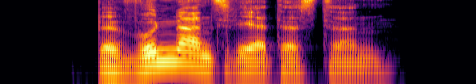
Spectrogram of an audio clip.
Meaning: 1. superlative degree of bewundernswert 2. inflection of bewundernswert: strong genitive masculine/neuter singular superlative degree
- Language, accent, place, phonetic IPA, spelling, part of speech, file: German, Germany, Berlin, [bəˈvʊndɐnsˌveːɐ̯təstn̩], bewundernswertesten, adjective, De-bewundernswertesten.ogg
